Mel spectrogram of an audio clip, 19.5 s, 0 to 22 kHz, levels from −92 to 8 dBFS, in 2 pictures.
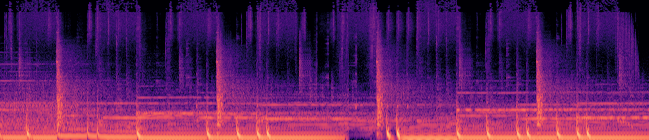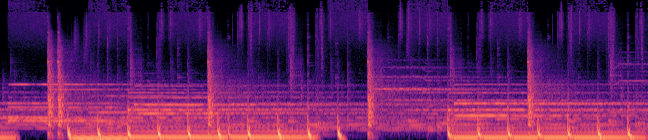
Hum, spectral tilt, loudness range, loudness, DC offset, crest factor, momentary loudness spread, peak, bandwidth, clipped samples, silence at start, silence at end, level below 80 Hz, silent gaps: none; -7.5 dB/octave; 3 LU; -20 LUFS; 0.2%; 16 dB; 8 LU; -2 dBFS; 17 kHz; under 0.1%; 0 s; 0 s; -20 dBFS; none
